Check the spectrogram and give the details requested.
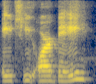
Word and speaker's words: herb: Because Paul said it's not pronounced with the H, like you're supposed to be saying, like herb, like the man herb, Herb. When the H is silent, it's herb.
